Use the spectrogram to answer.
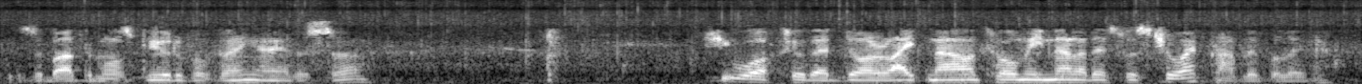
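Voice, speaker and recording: A man's voice: lowish voice, fast talker, lightly acted, low-quality recording. A man acting as a chagrined, middle-aged veteran hotel operator in a 1950s radio drama, hesitant and self-mocking. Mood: wistful, chagrined. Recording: vintage radio recording under rain noise.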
